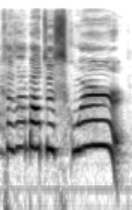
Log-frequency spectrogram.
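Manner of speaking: high, soft, drawn-out mimicry; imitated woman. Man retelling a partner's request, imitated woman. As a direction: imitate her slowly in a high voice.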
